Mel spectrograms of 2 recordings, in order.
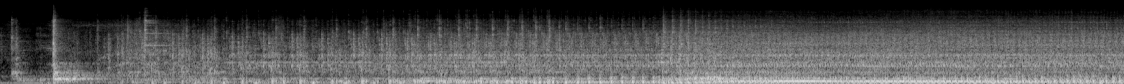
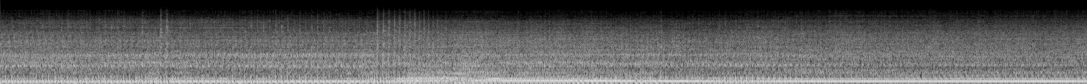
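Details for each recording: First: PowerMate 212cc wood chipper, used once and broken, choke closed, fuel on: single-cylinder engine starts and runs a fast, slightly uneven chug with a faint whirring note on top; owner doesn't recall this noise, source unclear. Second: PowerMate 212cc wood chipper, pull-start single-cylinder, used once then broke with something wrapped inside: steady low beat, dips briefly around four seconds, then settles to an even idle; engine running normally.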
